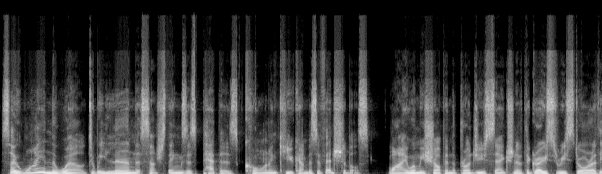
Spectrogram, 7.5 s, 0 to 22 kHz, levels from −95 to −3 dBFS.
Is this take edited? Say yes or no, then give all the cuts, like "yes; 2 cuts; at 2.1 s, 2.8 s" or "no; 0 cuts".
no; 0 cuts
